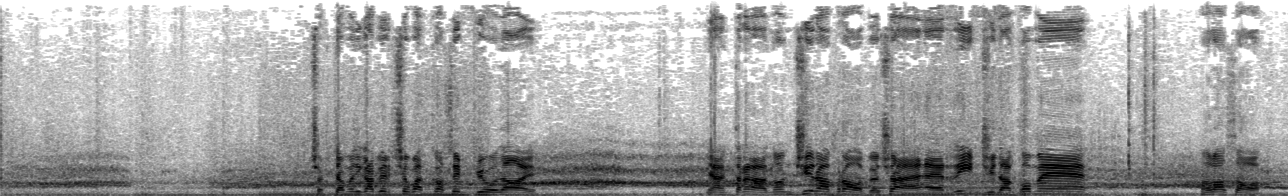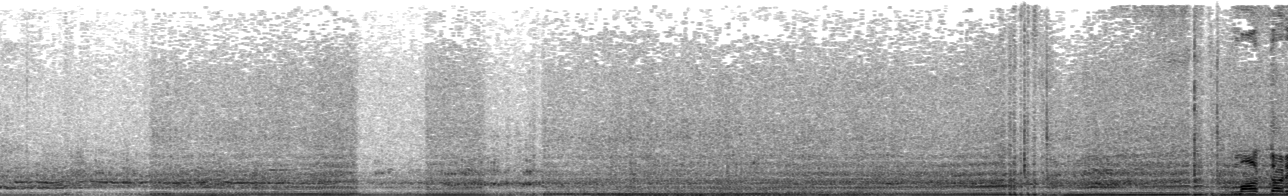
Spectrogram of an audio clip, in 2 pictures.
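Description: A racing car engine roars at speed, dropping as it slows for a corner and rising again as it speeds up.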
